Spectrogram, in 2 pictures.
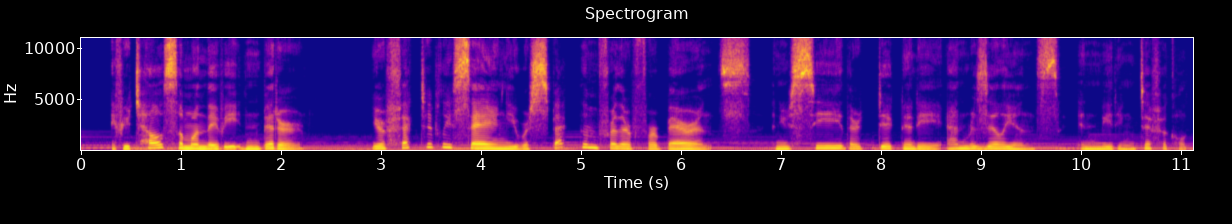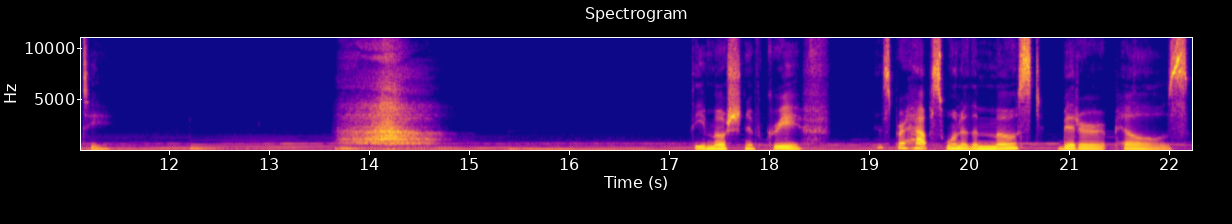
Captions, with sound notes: If you tell someone they've eaten bitter, you're effectively saying you respect them for their forbearance and you see their dignity and resilience in meeting difficulty. (heavy exhaling) The emotion of grief is perhaps one of the most bitter pills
